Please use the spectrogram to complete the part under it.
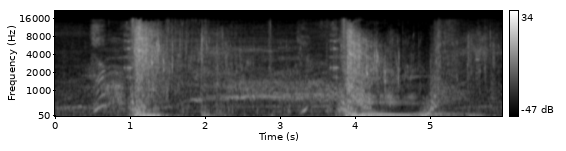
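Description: A weapon thuds heavily into a zombie's body.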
